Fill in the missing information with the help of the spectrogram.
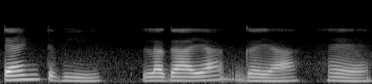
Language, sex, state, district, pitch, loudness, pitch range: Hindi, female, Bihar, West Champaran, 175 Hz, -20 LUFS, 165-195 Hz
